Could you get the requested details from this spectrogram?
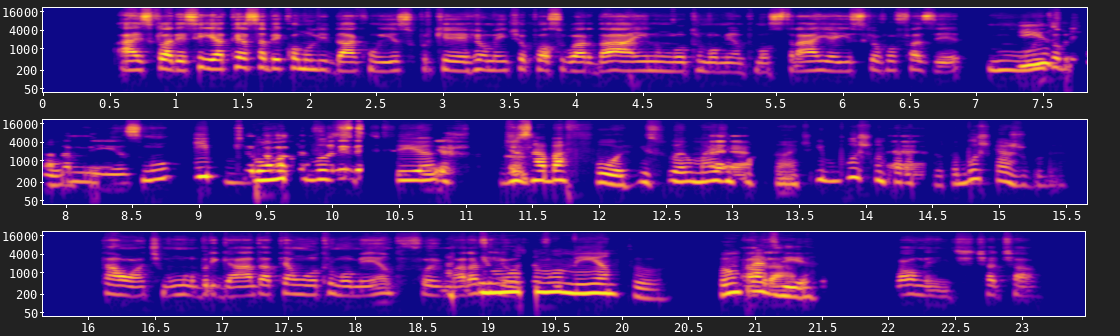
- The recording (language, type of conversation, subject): Portuguese, advice, Como lidar com a culpa depois de comprar algo caro sem necessidade?
- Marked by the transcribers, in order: tapping; unintelligible speech; chuckle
